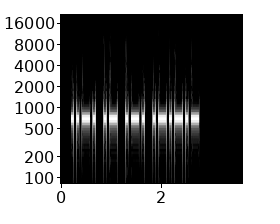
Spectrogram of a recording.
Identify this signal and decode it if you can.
Morse code, heard as a keyed tone, about 22 wpm, 700 Hz. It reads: FAR.
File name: practice / 22wpm / Sentences with 2-Word Phrases - 22wpm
